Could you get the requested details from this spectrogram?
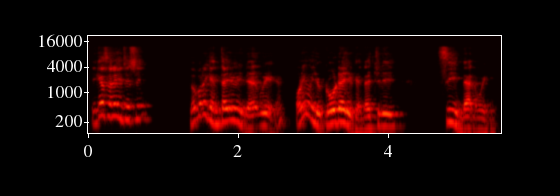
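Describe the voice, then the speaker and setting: A man's voice: sits high, lively intonation, fast talker, a little mellow. Man, Malaysian English accent, feng shui teacher, casual live-stream chat, rambling, filler-heavy, echoey room. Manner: rambling, full of fillers and tag questions like "eh?" and "okay".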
